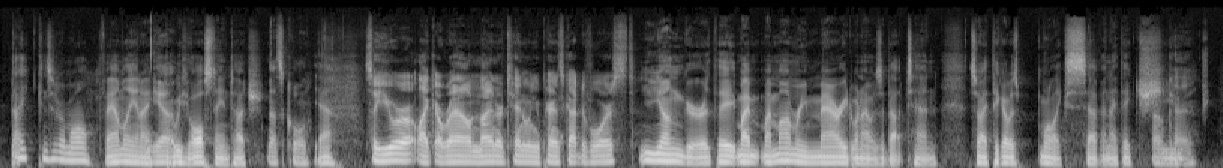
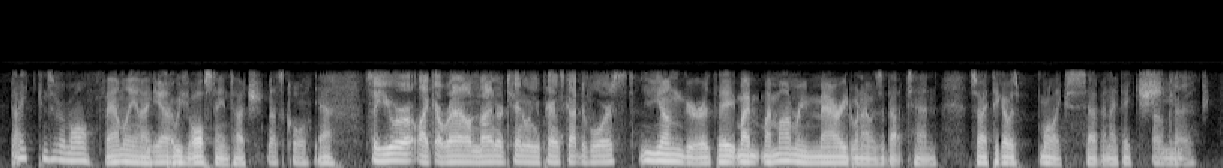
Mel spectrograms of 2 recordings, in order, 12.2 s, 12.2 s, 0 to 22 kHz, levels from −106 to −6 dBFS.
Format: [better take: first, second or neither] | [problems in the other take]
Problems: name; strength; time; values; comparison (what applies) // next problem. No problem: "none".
first | garbled, watery; badly; nothing above 4 kHz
